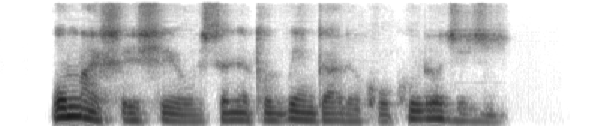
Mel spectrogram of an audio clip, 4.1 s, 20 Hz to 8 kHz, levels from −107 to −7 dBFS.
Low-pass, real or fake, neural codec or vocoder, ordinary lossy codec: none; fake; codec, 16 kHz, 1.1 kbps, Voila-Tokenizer; none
